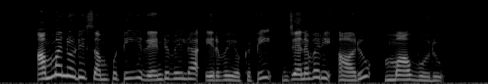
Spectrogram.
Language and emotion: Telugu, neutral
